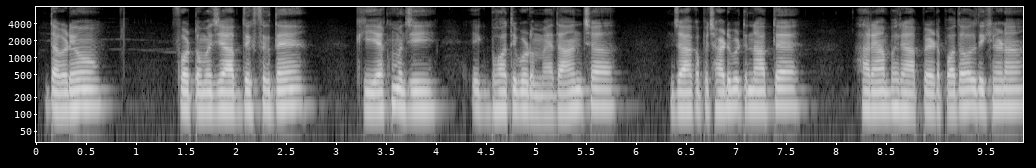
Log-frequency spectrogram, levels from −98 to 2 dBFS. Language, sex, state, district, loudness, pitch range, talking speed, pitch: Hindi, male, Uttarakhand, Tehri Garhwal, -20 LUFS, 125-135 Hz, 170 wpm, 130 Hz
